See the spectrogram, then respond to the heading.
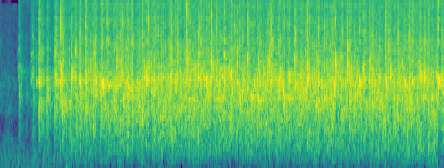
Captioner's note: audience applauds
